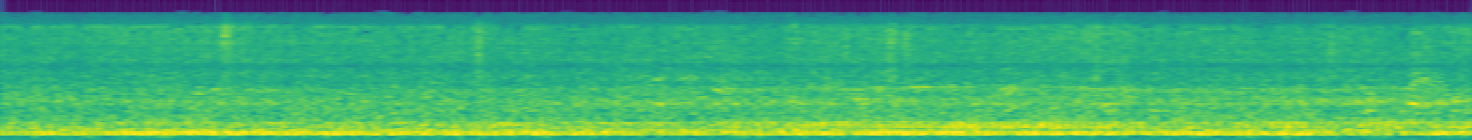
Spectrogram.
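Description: Steady outdoor background noise: a constant low hum under an even hiss, with a few faint clicks.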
